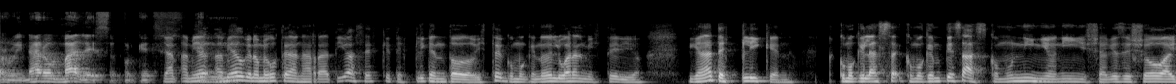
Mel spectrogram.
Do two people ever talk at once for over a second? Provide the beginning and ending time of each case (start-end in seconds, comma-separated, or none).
none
